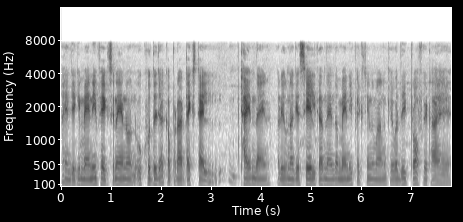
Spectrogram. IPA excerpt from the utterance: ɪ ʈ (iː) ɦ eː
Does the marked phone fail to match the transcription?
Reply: yes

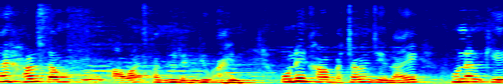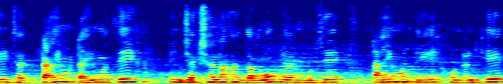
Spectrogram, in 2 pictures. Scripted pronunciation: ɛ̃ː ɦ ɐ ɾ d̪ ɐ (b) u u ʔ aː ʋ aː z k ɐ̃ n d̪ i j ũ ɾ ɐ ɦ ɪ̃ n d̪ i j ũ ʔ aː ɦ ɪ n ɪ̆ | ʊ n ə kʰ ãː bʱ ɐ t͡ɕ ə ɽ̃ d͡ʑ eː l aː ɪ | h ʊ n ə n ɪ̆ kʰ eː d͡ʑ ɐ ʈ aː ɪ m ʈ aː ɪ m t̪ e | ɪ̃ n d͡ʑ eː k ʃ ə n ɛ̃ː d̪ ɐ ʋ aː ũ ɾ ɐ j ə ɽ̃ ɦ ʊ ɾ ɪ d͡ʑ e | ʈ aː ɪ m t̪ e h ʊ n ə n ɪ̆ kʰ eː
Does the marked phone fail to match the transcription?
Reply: yes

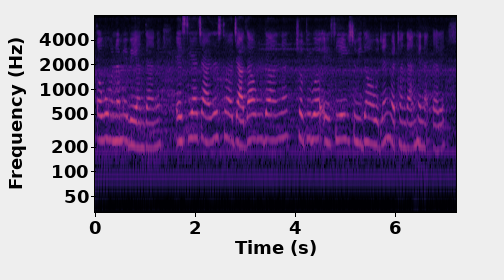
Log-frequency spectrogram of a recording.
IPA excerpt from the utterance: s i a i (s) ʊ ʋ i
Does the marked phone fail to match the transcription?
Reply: no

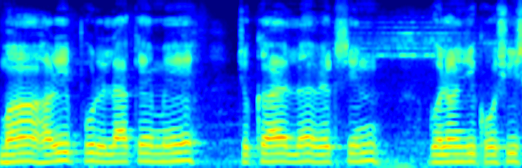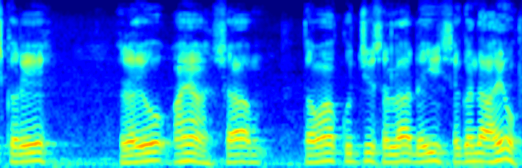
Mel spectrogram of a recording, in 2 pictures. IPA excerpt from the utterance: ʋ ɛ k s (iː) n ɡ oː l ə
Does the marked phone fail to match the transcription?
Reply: no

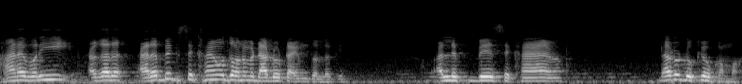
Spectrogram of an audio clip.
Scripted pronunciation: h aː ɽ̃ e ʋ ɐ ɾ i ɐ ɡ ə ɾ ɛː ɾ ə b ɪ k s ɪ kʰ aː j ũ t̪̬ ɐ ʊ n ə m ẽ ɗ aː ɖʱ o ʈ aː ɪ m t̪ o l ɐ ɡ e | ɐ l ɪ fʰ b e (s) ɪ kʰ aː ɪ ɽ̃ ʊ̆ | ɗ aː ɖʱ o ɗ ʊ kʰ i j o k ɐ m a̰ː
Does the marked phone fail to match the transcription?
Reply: no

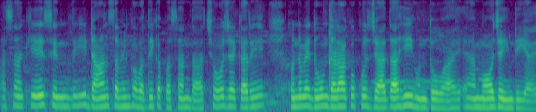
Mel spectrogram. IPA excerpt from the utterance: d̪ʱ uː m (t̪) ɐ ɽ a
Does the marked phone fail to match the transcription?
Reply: yes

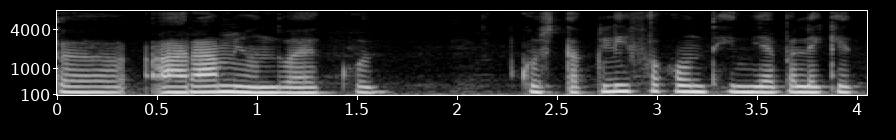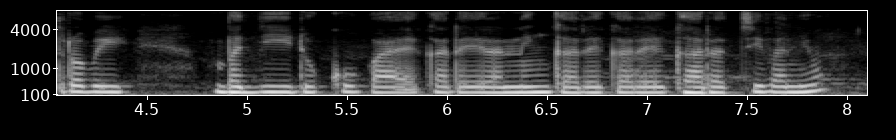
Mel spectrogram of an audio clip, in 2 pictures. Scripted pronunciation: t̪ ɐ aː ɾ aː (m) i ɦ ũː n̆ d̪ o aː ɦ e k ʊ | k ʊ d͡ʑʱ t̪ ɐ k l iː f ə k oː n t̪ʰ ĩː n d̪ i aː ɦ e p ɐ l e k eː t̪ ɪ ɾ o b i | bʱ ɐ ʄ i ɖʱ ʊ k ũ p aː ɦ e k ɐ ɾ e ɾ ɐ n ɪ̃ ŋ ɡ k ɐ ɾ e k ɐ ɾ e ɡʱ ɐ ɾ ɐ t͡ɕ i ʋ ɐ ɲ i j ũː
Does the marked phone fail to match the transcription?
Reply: no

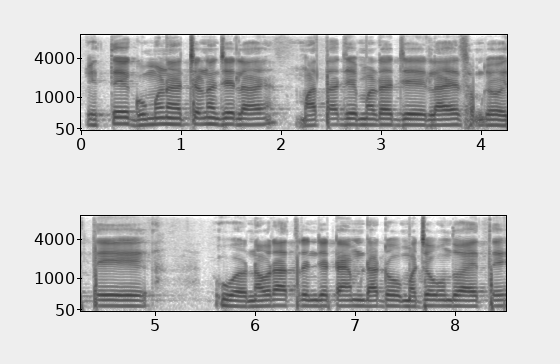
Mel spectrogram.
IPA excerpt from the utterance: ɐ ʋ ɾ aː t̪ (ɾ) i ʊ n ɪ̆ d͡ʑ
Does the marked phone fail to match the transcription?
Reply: no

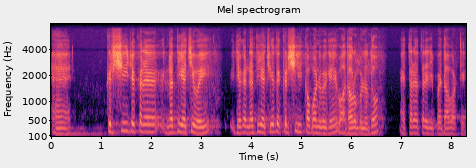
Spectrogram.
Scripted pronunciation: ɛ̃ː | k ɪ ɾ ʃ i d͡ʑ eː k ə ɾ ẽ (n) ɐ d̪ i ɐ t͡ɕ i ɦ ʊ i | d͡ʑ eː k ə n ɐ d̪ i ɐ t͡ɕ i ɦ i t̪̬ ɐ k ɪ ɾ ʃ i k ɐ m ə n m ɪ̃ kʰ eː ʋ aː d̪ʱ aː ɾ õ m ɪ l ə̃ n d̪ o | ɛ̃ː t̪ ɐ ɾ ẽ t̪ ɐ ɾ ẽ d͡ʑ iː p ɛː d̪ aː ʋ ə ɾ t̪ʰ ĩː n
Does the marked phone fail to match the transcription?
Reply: no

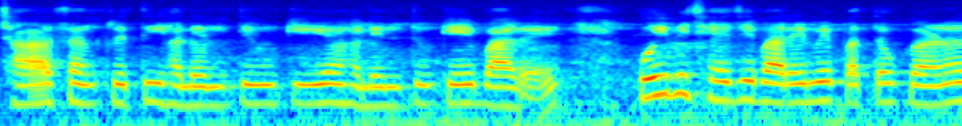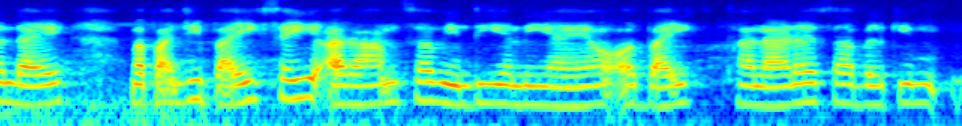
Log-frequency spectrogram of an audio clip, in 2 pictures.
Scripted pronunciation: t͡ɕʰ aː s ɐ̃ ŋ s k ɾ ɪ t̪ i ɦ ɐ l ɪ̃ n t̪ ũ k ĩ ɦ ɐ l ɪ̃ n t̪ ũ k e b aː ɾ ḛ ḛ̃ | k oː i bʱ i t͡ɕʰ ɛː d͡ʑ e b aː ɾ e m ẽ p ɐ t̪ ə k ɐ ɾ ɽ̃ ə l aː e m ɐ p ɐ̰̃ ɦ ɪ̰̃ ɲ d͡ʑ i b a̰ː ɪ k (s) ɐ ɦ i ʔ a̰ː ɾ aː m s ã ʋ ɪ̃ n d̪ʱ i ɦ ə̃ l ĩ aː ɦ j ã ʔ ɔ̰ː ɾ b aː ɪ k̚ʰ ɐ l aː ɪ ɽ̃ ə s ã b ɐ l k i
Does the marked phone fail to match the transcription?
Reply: no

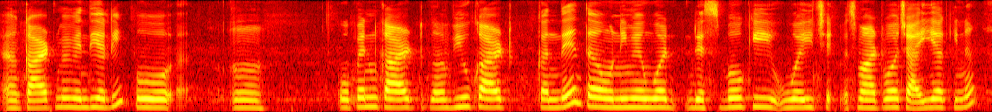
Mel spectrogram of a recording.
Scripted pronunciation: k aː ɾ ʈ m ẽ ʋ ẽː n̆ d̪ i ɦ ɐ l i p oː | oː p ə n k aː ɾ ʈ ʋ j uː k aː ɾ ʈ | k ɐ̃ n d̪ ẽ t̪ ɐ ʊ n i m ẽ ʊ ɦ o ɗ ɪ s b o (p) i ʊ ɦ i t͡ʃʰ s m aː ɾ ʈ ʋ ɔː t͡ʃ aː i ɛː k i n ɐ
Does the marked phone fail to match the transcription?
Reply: yes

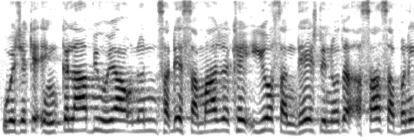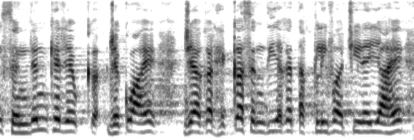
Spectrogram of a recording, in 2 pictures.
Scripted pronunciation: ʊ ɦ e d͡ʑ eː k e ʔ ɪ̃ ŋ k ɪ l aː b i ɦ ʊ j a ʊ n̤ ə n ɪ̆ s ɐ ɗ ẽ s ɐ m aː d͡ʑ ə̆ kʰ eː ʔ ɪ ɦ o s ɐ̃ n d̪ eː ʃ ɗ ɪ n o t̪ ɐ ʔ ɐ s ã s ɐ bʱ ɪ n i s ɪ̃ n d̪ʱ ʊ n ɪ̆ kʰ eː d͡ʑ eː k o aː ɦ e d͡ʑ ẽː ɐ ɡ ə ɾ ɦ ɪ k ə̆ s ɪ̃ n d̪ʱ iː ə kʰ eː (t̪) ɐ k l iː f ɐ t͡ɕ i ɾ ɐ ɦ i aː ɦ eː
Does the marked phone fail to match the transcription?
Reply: no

